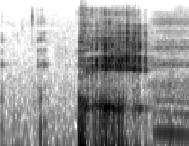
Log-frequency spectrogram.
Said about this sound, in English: I burp at you. I just. Yeah, right? Like, it smells like boozy pumpkin. Like bourbon pumpkin.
